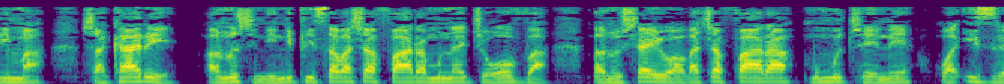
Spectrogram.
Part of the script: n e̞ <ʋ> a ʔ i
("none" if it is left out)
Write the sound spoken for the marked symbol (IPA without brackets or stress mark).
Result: w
